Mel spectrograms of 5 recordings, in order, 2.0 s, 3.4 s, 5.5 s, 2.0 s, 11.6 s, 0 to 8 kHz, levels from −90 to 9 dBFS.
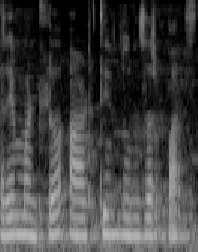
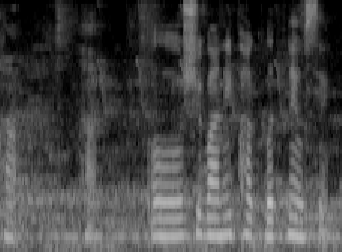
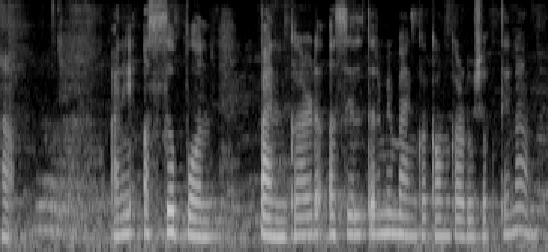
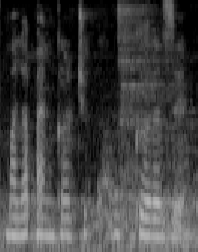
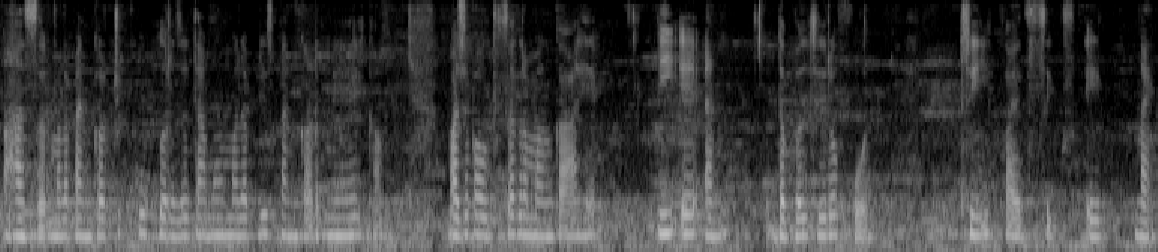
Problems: constant background noise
